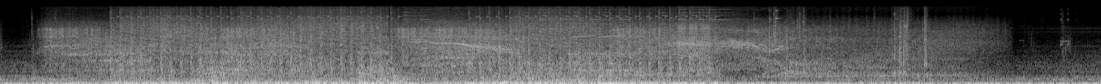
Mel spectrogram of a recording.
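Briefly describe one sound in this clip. A rapid-fire gun shoots in bursts with a loud roar.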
